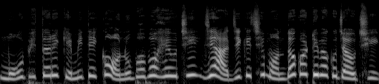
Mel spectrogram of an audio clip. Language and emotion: Odia, fearful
